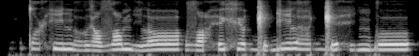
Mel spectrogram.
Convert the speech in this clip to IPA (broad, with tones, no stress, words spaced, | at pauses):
tˤi̤˥xi˦nɔ̤˨ɣɪ˩ zˤe˥mi̤˨lɔ˥ | zˤɪ˨hɪ˥xʲɔ˥ɡ͡ǁɪ˦ ɡi˥la̤˥ ɡ͡ǁɪ˥hi̤˦ ŋɡo˥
